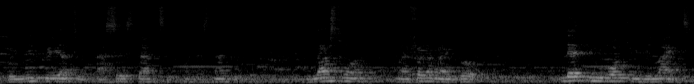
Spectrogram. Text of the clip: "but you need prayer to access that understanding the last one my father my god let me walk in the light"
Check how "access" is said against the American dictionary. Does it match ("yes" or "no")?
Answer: no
